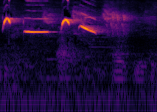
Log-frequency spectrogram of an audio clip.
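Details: Rufous-bellied thrush (trinca-ferro) singing: loud clear whistles, a sharp upslurred note followed by a long steady whistle, then another upslur and a falling slurred whistle, ending in softer rougher notes.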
